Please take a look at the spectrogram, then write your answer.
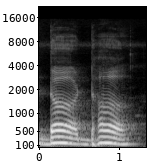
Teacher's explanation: जीभ जिन वर्णों के उच्चारण में जीभ की नोक झटके से तालु को छूकर वापस आ जाती है उन्हें उच्छिप्त व्यंजन कहते हैं।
